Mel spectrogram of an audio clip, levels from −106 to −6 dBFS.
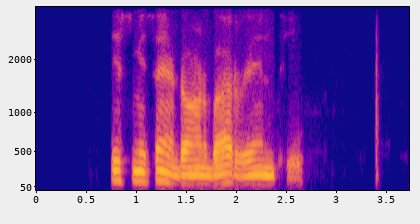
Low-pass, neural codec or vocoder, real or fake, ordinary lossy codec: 3.6 kHz; codec, 16 kHz in and 24 kHz out, 1 kbps, XY-Tokenizer; fake; Opus, 16 kbps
